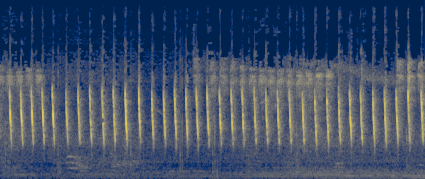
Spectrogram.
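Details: Rapid 'nembak' calling of a bar-winged prinia, a recording used to lure other prinias into singing; a long, even run of sharp, high, ticking notes, roughly four or five each second, with soft low rumble beneath.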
